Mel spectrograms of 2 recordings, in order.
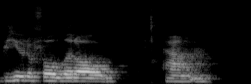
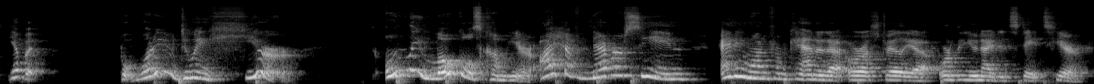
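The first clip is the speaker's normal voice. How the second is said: high, incredulous questioning; mock astonished local, higher and louder; local's disbelief; 6 semitones higher, 3 dB louder than usual. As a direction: act amazed anyone found the place. Quoting local man's disbelief.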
